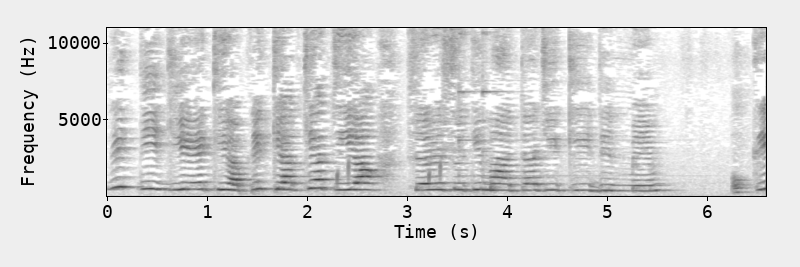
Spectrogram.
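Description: A young girl singing a short tune in two phrases, stepping between held notes and ending on a long held note.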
